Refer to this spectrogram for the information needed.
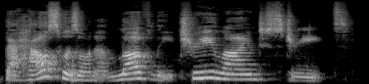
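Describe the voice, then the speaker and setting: A woman teacher reading a picture book aloud to young children, with simple deliberate phrasing and hushed asides. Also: on the high side, lively intonation, creaky. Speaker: first grade teacher.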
